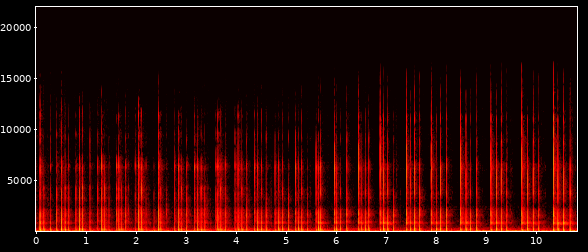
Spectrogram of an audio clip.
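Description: Long grey-painted nails tap and scratch the round, light-wood bamboo lid of a glass storage jar held in one hand. A fast, continuous stream of dry, clicky taps has almost no ring, with a hollow low body around 164 Hz and bright scratchy edges.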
